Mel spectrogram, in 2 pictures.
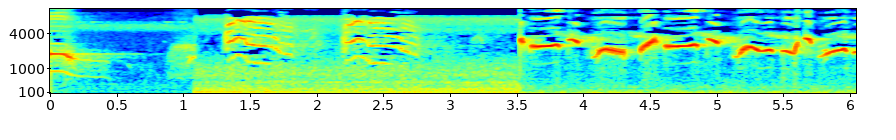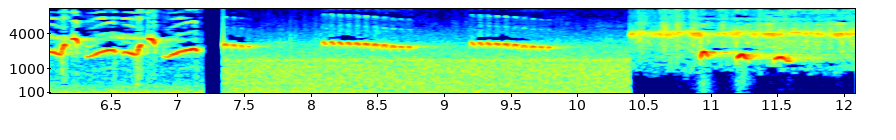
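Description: Songs of several different birds spliced one after another. First comes a short run of quick rising-and-falling whistled notes, then a fast, varied song of repeated whistled phrases, then three drawn-out descending whistles. About ten seconds in, three quick descending notes sound over a steady high whine.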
